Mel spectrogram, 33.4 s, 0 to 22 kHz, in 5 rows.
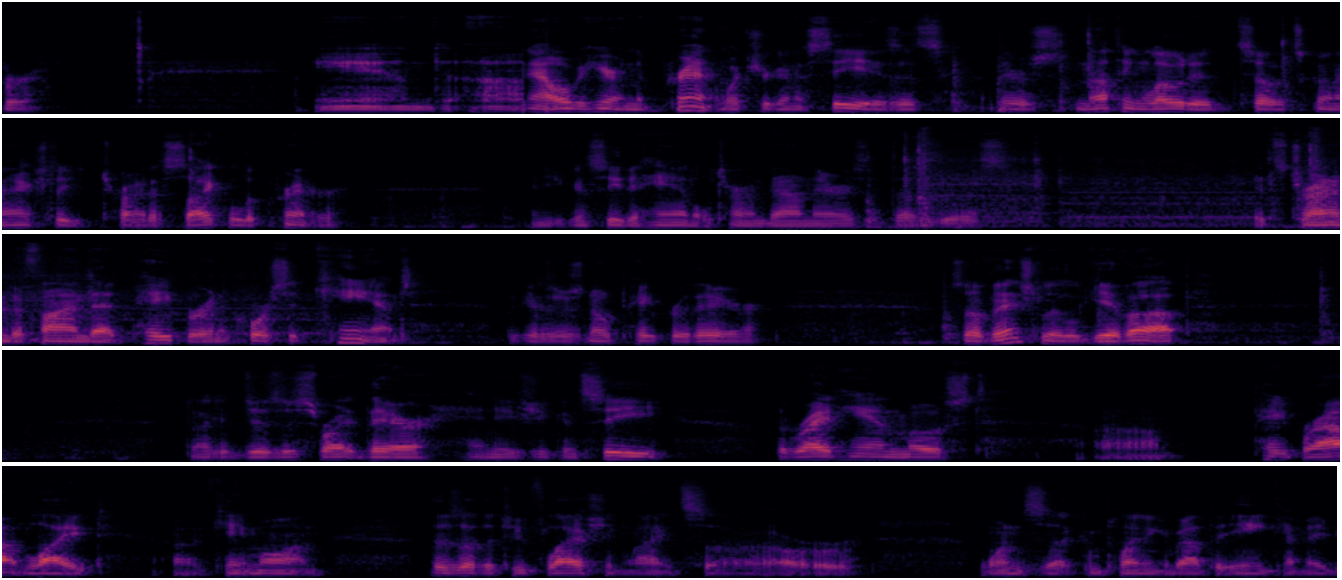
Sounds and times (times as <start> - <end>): Speech: 0.0 - 0.3, 1.6 - 8.4, 9.3 - 11.8, 13.0 - 17.2, 18.1 - 19.4, 21.0 - 23.4, 24.0 - 33.4
Inside, small room: 0.0 - 33.4
Printer: 11.2 - 15.2.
